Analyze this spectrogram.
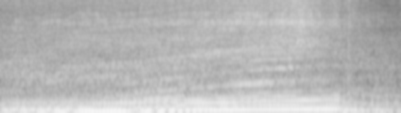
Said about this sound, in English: Gosh, I'm amazed how she jumps on the back of that motorbike.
